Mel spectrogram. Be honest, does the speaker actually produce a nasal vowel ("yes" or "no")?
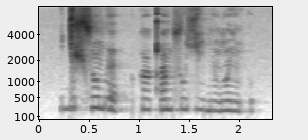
yes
